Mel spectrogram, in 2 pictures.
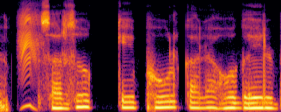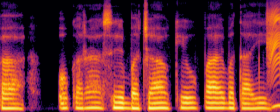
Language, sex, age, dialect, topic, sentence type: Bhojpuri, male, 18-24, Southern / Standard, agriculture, question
